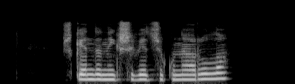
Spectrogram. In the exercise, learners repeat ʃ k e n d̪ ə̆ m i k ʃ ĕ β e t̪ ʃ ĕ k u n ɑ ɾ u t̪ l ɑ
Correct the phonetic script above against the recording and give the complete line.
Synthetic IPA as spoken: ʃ k e n d̪ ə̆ n i k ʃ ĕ β e t̪ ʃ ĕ k u n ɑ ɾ u l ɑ

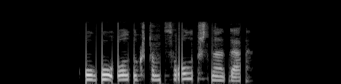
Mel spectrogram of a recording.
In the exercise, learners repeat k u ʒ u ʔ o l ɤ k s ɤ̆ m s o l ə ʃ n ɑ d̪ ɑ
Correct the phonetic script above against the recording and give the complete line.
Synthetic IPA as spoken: k u ɣ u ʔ o l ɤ k ʃ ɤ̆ m s o l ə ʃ n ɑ d̪ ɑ

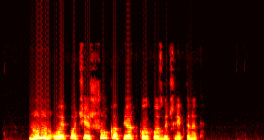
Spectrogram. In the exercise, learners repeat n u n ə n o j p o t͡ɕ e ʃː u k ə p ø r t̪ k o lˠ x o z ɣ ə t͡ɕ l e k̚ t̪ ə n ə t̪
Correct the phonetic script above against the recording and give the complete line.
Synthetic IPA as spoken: n u n ə n o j p o t͡ɕ e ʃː u k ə p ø r t̪ k o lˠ x o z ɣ ə t͡ɕ l e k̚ t̪ ə n ə t̪

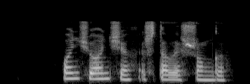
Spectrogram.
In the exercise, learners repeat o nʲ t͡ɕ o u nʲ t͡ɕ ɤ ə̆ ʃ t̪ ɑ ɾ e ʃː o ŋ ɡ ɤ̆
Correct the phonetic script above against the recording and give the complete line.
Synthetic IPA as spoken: o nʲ t͡ɕ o o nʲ t͡ɕ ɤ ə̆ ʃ t̪ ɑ l e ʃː o ŋ ɡ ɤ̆

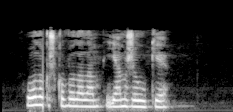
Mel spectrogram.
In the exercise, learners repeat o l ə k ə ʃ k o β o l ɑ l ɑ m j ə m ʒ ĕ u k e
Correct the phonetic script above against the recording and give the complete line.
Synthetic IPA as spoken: o l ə k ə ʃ k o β o l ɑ l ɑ m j ɑ m ʒ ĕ u k e

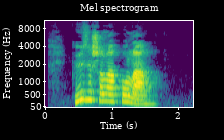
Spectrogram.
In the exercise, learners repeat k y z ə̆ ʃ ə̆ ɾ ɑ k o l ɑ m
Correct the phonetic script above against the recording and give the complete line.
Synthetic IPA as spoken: k y z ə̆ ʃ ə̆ l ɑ k o l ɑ m

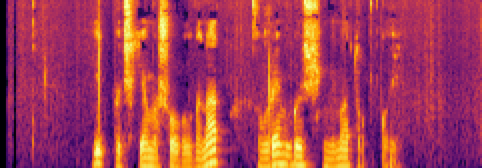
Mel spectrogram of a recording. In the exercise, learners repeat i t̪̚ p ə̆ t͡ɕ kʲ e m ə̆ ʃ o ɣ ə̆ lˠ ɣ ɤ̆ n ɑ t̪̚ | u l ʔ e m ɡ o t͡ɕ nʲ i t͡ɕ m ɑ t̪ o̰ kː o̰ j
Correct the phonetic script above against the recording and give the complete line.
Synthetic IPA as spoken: i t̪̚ p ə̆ t͡ɕ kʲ e m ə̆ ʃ o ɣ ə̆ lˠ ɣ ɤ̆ n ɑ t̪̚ | u ɾ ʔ e m ɡ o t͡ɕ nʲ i m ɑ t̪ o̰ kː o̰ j

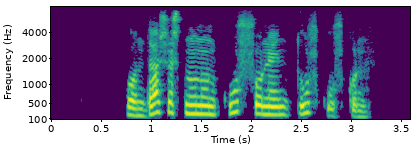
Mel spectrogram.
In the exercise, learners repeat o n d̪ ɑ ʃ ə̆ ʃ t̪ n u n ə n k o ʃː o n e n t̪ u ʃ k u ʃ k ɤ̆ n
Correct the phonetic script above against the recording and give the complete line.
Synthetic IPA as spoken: o n d̪ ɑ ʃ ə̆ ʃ t̪ n u n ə n k u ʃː o n e n t̪ u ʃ k u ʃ k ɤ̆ n

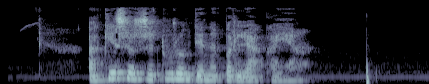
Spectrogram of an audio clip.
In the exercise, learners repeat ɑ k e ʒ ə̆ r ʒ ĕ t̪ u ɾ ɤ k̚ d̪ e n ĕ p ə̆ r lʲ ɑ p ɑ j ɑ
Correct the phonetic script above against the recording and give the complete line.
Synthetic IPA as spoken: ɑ k e ʃ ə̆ r ʒ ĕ t̪ u ɾ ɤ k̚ d̪ e n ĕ p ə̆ r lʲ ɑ k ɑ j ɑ

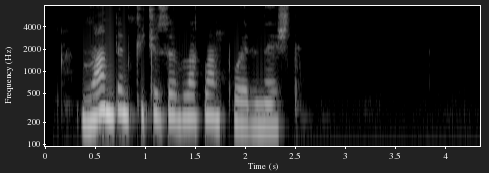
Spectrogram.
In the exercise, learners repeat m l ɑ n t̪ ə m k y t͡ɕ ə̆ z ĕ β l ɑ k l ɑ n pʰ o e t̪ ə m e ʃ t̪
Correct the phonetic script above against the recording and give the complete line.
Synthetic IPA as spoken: m l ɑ n d̪ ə m k y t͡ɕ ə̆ z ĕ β l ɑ k l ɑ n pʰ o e d̪ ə n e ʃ t̪

